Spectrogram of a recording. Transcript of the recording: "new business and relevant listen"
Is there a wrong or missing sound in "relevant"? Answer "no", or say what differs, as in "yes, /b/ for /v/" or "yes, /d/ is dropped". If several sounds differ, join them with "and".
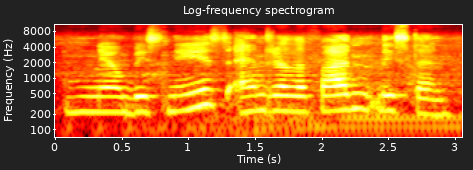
yes, /f/ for /v/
